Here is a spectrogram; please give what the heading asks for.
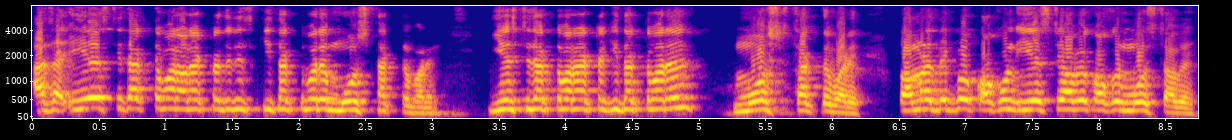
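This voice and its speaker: A male teacher giving a grammar lesson. He asks the class questions, answers them himself, calls his students "babu" affectionately, and draws words out slowly to spell them or count syllables. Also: very high voice, fairly bright tone. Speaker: English teacher.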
